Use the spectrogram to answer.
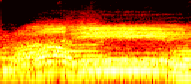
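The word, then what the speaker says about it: الرجيم: ক তনি তানির রজিম রজিম রজিম রজিম এই র টা উচ্চারণটা মোটা হবে রজিম রজিম আউজুবিল্লাহি মিনাশ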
